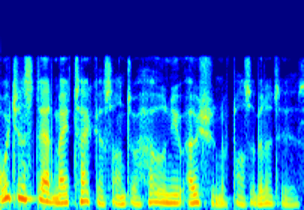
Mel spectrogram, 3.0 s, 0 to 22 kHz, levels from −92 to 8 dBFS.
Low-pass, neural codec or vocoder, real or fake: 7.2 kHz; none; real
